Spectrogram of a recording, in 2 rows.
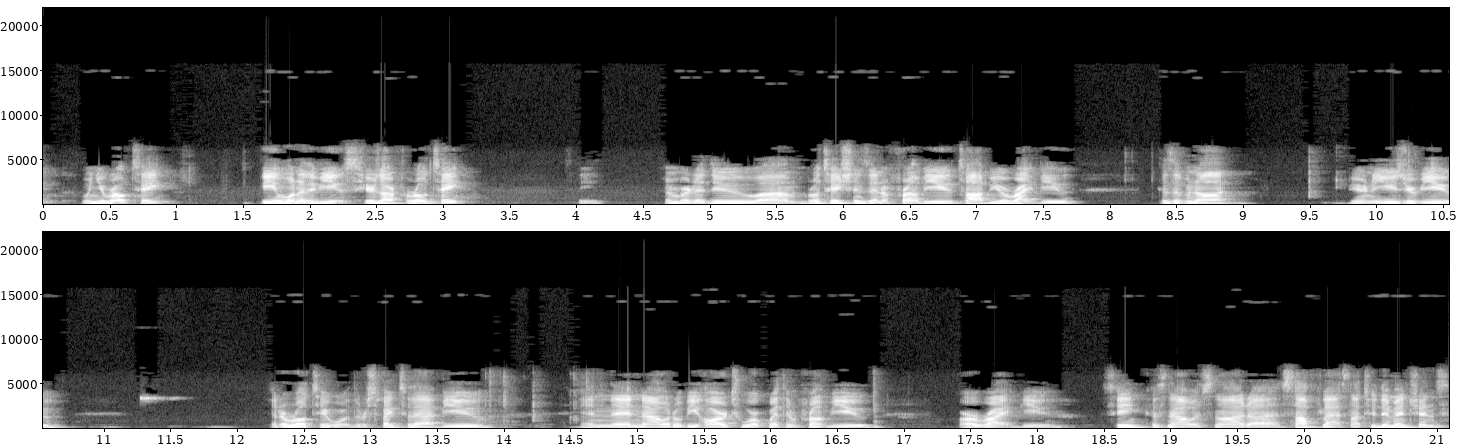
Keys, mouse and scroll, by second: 1.4 KP_1, 2.9 r, 9.4 middle click, 10.7 r, 14.2 middle click, 15.1 KP_1, 16.7 KP_3.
